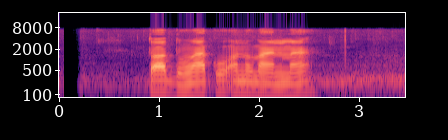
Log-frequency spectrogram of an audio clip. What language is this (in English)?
Nepali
